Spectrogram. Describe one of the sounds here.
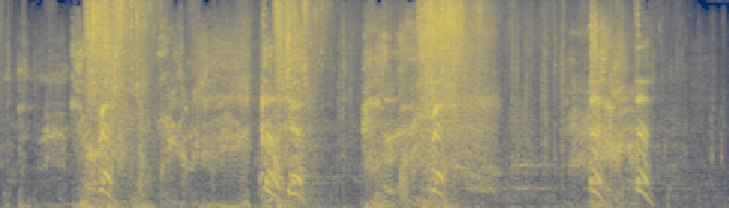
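Monstrous creatures shriek and screech in harsh, gliding bursts.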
